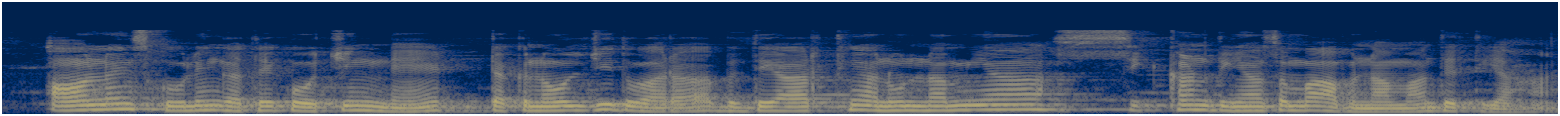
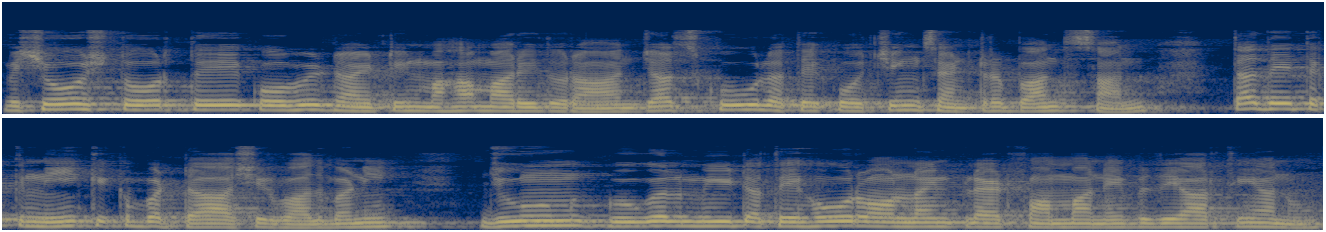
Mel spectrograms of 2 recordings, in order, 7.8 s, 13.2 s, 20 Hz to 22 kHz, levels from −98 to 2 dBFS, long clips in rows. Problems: none marked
